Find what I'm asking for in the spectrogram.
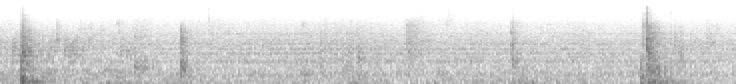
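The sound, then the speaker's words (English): A shower runs in a film's shower scene, a steady hiss of falling water broken by a few sharp splashing knocks, a loud one at the start and another near the end, with no voices. “we're stopping in at the infamous shower scene from Psycho”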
